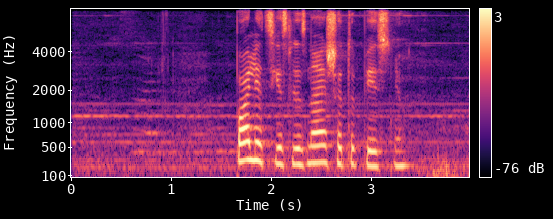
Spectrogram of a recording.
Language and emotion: Russian, neutral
